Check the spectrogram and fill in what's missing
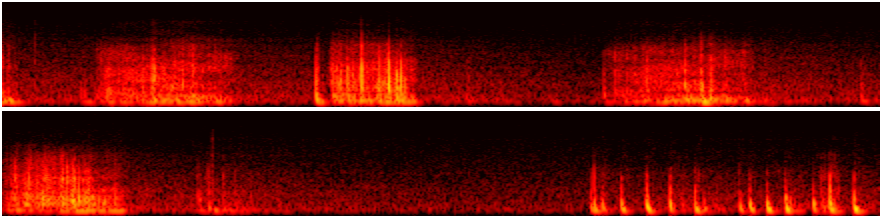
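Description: A large, round, flat, solid cork board lying on a table is scratched and tapped with fingertips and nails. Four soft, hissing bursts of scratching are heard, with low, muffled rumbling and brief pauses between them. The clip ends with a run of quick, dull taps.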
